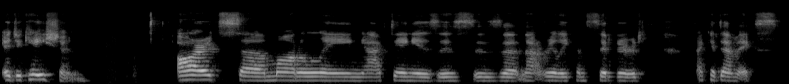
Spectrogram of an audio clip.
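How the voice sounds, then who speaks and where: A woman guest from the Dominican Republic, chatting casually about her life in an interview over a video call, animated and often laughing. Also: lowish voice, a little slow, rough recording. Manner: animated storyteller, laughs often, acts out voices. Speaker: guest actress.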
